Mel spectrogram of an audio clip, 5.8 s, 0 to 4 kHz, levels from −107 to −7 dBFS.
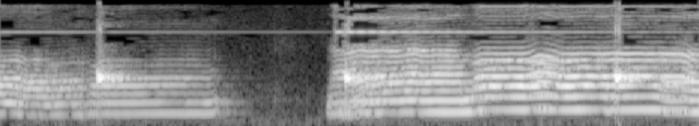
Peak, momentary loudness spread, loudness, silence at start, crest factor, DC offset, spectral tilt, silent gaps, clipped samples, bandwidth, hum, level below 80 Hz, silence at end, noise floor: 0 dBFS; 20 LU; -15 LUFS; 0 s; 16 dB; under 0.1%; -9.5 dB/octave; none; 0.2%; 4 kHz; none; -60 dBFS; 0 s; -56 dBFS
